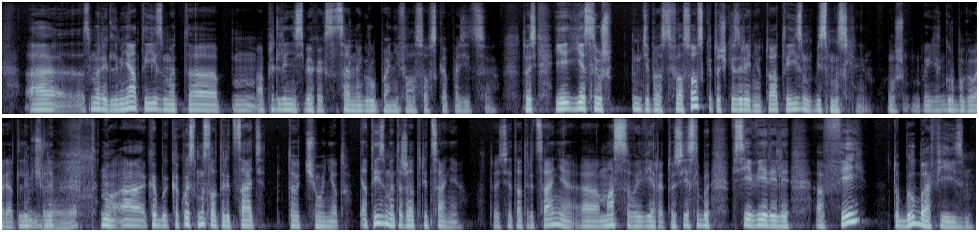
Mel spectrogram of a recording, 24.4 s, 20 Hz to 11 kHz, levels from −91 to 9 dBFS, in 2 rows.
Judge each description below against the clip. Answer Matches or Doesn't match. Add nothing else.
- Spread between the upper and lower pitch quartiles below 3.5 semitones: Matches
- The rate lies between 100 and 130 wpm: Doesn't match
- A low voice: Matches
